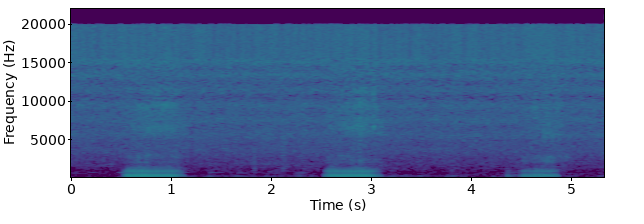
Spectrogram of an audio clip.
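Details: Snoring domestic cat gives three throaty, vibrating snores spaced about two seconds apart. The last is shorter and weaker, and the room is otherwise quiet.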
